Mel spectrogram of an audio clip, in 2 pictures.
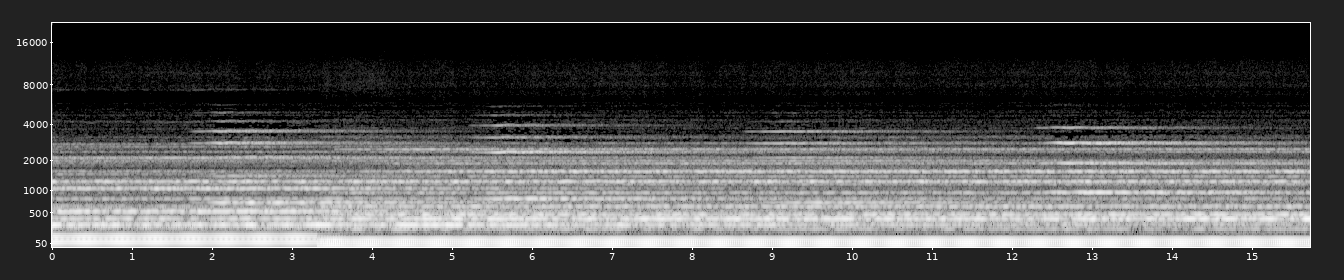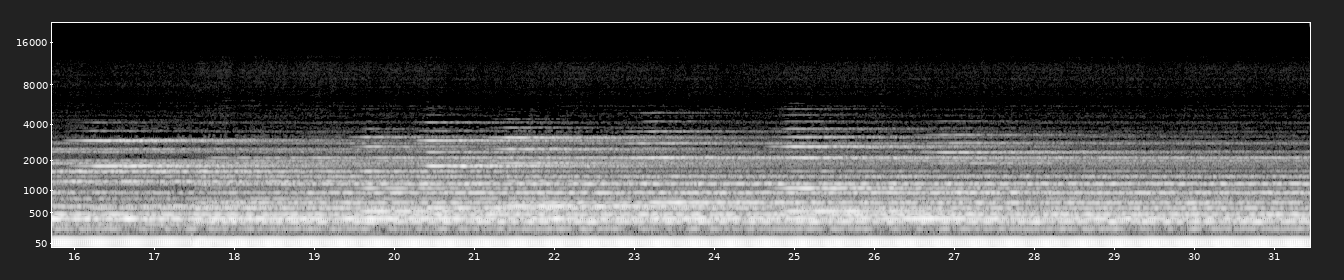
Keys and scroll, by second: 1.5 ctrl+z, 6.0 space, 7.2 space, 11.0 ctrl+z, 21.9 space, 24.0 space, 26.2 space, 28.7 space, 30.8 space.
